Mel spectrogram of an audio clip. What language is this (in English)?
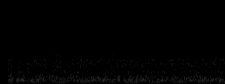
Urdu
